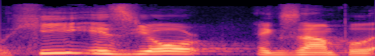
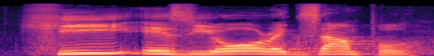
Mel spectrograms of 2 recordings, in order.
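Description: First: Said in the usual way. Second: HE is your example, each word slow and weighted; slow emphasis. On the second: Shown as a demonstration. Preacher to youth, stressing the verse slowly. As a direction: lean hard on He, slowly. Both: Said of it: "Wow, underline that in your Bible".

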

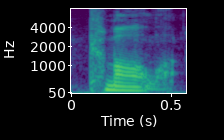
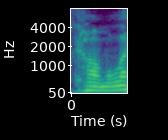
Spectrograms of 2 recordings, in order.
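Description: First: Kamala said kuh-MAH-luh; wrong pronunciation. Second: Kamala said COMMA-luh; correct pronunciation. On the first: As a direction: put the stress of Kamala on the middle syllable, kuh-MAH-luh. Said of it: "not Kamala". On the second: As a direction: stress the first syllable of Kamala, as in "comma". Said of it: "then I know it's". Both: Shown as a demonstration.

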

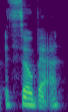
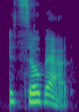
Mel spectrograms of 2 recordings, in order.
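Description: First: Said in the usual way. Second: Higher, with the weight on "so"; exasperated second saying of "It's so bad", rising on "so"; emphatic repeat. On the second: Real, not acted. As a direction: punch "so" in "It's so bad" hard and high. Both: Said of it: "repeats the verdict twice".

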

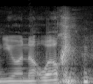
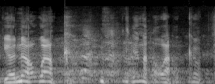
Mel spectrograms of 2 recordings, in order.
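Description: First: Lower, deadpan mock-stern You are not welcome, with welcome lifting at the end; low, dry pretend rebuke with welcome rising. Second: You're not welcome said through real laughter, leaning on not; giggling version with not stressed; laughing. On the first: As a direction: play the stern doorman as a joke. Mock banishing the banker. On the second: Real, not acted. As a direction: break up while repeating the line. Repeats it, cracking up.

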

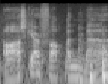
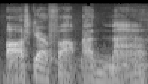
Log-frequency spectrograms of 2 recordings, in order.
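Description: First: Slow dismissive retort. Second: Slow, soft, dragged-out brush-off; slow dismissive mutter. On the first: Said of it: "so just like". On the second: Lad brushing off the drinker: slow soft dismissive drawl. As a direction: drawl it like he's out of comebacks. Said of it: "And he went". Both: Retold or imitated.

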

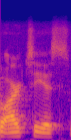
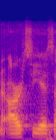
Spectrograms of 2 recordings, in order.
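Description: First: Arceus said as AR-tee-us; Arceus with a t sound, ar-TEE-us; Arceus with a T, said slowly; unsure pronunciation. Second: Arceus said as AR-see-us; Arceus with an s sound, ar-SEE-us; Arceus retried with an S; corrected pronunciation. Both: Shown as a demonstration. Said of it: "I don't know how to say the fucking Pokemon's name".

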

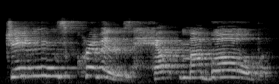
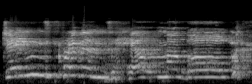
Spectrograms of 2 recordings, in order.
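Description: First: Slow, drawn-out bad Scottish accent; a Scottish phrase said slowly in a bad Scottish accent. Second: Higher, louder, slow bad Scottish accent; the phrase repeated on request in a hammed-up Scottish accent; bad Scottish accent again. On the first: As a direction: ham up a clumsy Scottish accent. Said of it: "the worst Scottish accent I've ever heard". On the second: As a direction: belt it out in an over-the-top Scottish accent. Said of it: "can we hear that one again".

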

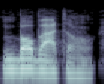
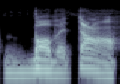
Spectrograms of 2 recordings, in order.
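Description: First: Beaubaton said as BO-ba-tun; movie pronunciation. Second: Beaubaton said as bo-ba-TAHN; her own pronunciation. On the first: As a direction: Beaubaton with a short clipped ending. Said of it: "in the movies, they pronounce it". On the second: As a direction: Beaubaton with a drawn-out French ending. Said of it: "I like to pronounce it as". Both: Shown as a demonstration.

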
